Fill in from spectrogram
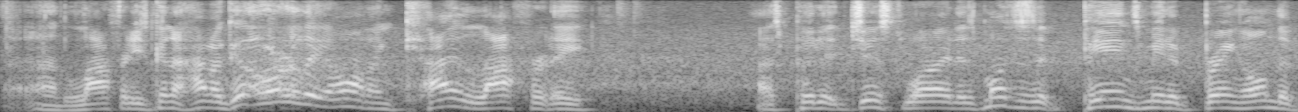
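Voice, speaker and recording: Over noticeable background noise, a man with a strong Northern Irish accent talks at a fairly quick pace with ordinary pitch variation. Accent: thick Northern Irish. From Northern Ireland. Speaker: gaming youtuber. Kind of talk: gameplay commentary. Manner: animated.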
